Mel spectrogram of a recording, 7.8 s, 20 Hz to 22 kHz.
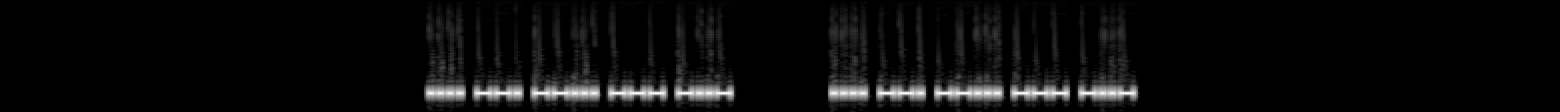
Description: Morse code, heard as a keyed tone, about 50 wpm, 700 Hz. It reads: HG7OX HG7OX
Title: DXCC-100 Call Signs - 5 Characters - Repeated 2x - 50wpm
